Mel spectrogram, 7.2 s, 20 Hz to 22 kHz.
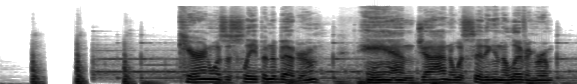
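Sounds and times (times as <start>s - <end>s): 
knocking on a door: 0.4s - 1.8s
speech: 2.3s - 7.0s.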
